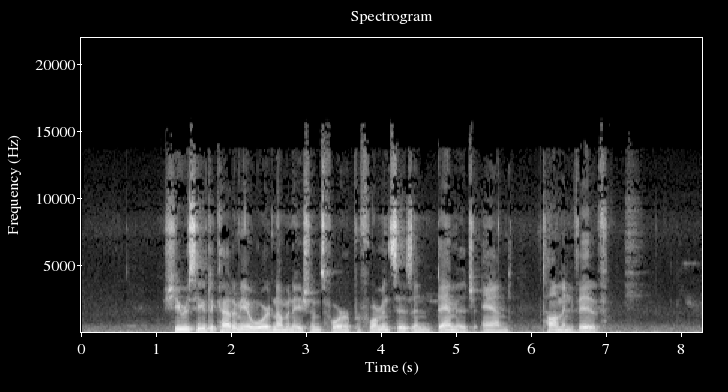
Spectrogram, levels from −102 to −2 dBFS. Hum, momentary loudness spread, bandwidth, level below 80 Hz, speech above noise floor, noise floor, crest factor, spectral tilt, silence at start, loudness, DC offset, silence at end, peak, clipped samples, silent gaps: none; 10 LU; 14.5 kHz; -40 dBFS; 28 dB; -43 dBFS; 16 dB; -4.5 dB/octave; 0.1 s; -16 LUFS; under 0.1%; 0.1 s; 0 dBFS; under 0.1%; none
